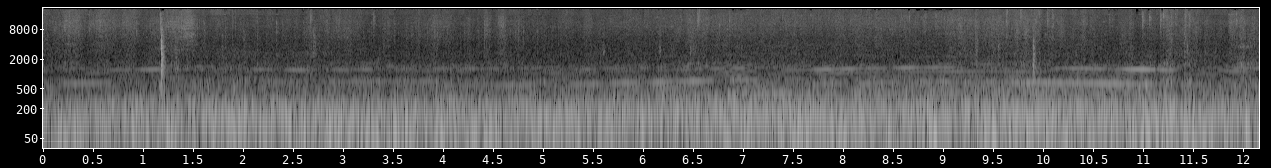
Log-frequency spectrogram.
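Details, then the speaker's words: Kia e-Niro EV driven in -35°C in northern Finland, battery around -20 and -13°C, heater at level two: clear whine rising and falling with road speed, unusually loud like an air-raid siren; owner suspects noisy drive motor in cold. "oh did you hear that weird noise oh that motor's noisy as"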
